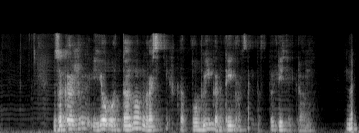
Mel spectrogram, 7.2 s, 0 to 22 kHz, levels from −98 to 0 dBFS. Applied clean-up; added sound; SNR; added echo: neural mask model DeepFilterNet 3.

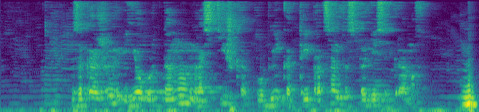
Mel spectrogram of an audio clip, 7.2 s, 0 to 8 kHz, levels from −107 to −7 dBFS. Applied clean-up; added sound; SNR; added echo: classical method WPE with log-MMSE.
